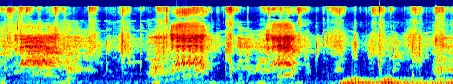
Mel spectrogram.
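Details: Loud, quavering bleats come from a goat that was caught and then slaughtered. Three harsh cries of under a second each are separated by gaps, and a low rumbling noise enters near the end.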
